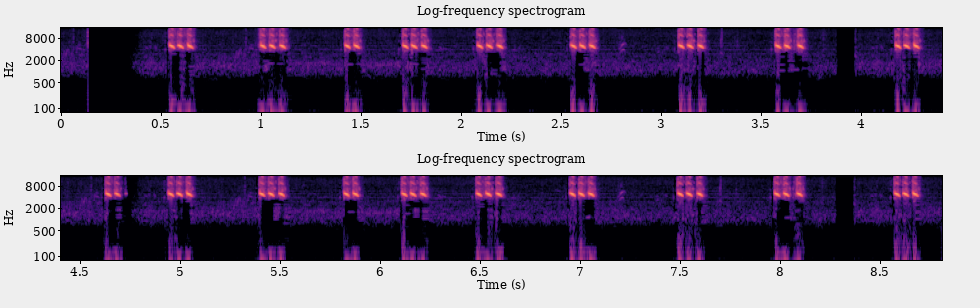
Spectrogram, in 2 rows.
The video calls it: Suara jangkrik krik.. krik.. 1 jam nonStop...!!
